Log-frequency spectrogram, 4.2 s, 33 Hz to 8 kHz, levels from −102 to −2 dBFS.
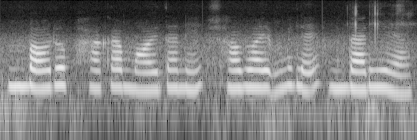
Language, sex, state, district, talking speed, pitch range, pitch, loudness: Bengali, female, West Bengal, Paschim Medinipur, 100 wpm, 245-260 Hz, 255 Hz, -19 LUFS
